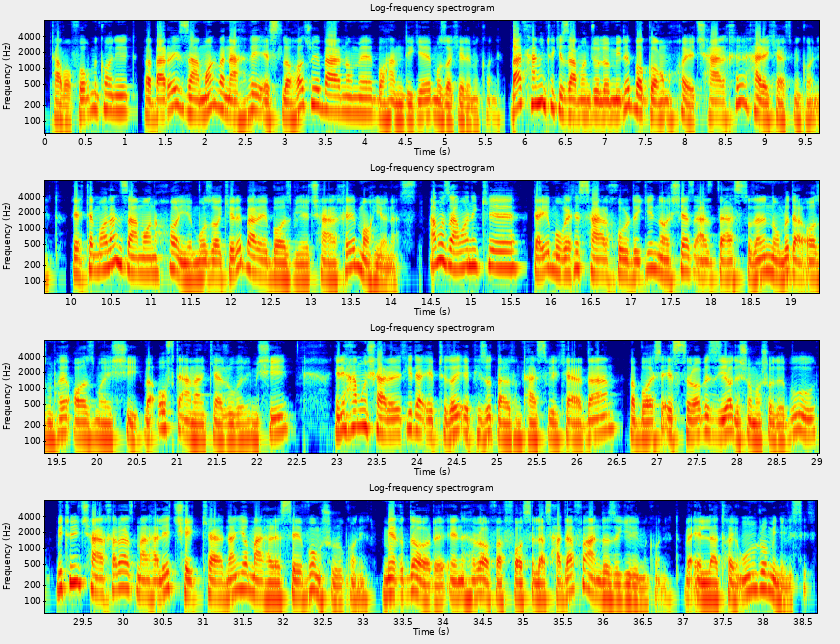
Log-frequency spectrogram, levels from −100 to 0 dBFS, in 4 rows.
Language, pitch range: Persian, 115-160 Hz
